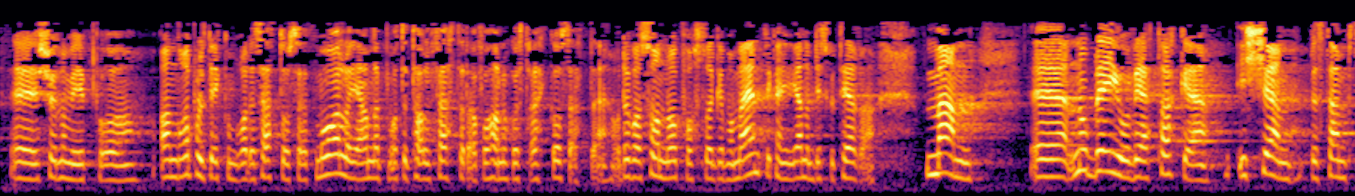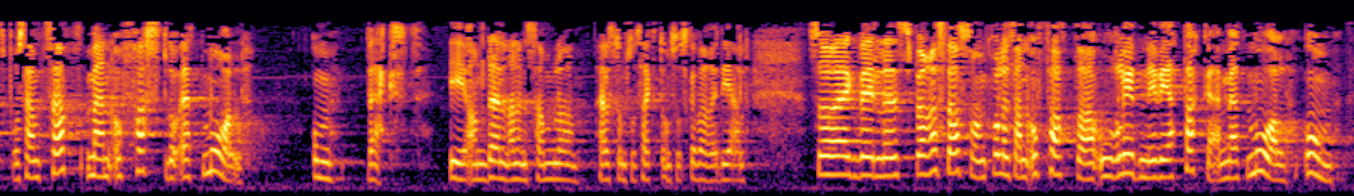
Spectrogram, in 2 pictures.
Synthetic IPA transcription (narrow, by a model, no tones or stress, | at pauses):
ʃøːlɔmʋɪpʰɔɑnd̪ɾəpʰʊlɪt̪ʰɪkːɔmʁoːd̪əsɛt̪ːɔsɛt̪moːlɔjæʁnəpʰɔɛnmoːt̪ət̪ʰɑlfɛst̪əd̪æ̰fɔʁɔhɑnɔkːʊst̪ɾɛkːəɔsɛ̰t̪ːə̰ɔ̰d̪ɛʋɑsɔnːoːɡfɔʁslɑːɡəʋɑmæɪnt̪ʋɪkʰɑnjʊjæʁnəd̪ɪskʉt̪ʰeːɾə̰ | mɛn | noːblɪjʊʋeːt̪ʰɑːkəʔɪçːəɛnb̥əst̪ɛmt̪pʰɾʊsɛnt̪sɑt̪mɛnʔɔfɑst̪lo̰ːʔɛt̪moːl | ʊm | ʋɛkst̪ | ɪɑ̰nd̪eːln̩ɑd̪ɛnsɑmləhɛlsɔmsɔsɛkt̪ʊʁnsɔmskɑlʋæːɾəɪd̪ɛɛ̰lːsɔɛɡʋɪlspœɾːəst̪ɑːt̪sɔnkʰʊlɛsɑnʔʊpfɑt̪ːəʔuːɾəlyːd̪n̩ɪʋeːt̪ʰɑːkə̰mɛɛt̪moːlʔɔm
